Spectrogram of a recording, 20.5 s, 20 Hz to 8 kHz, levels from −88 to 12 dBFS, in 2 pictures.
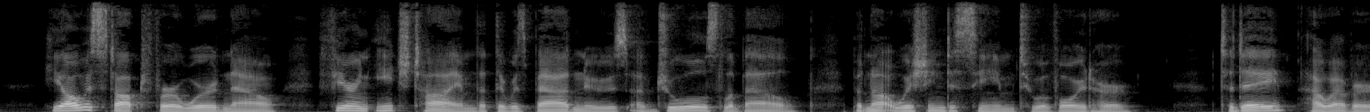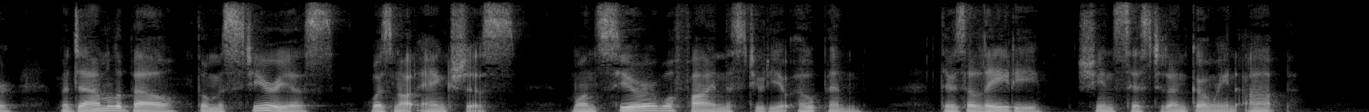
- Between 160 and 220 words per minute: No, average, 145 wpm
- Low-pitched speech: Yes, low, 110 Hz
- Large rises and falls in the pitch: No, average, 4.2 semitones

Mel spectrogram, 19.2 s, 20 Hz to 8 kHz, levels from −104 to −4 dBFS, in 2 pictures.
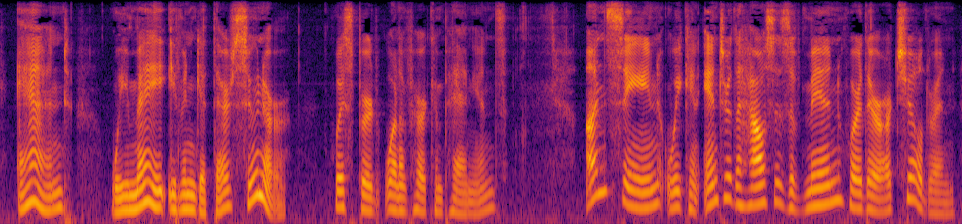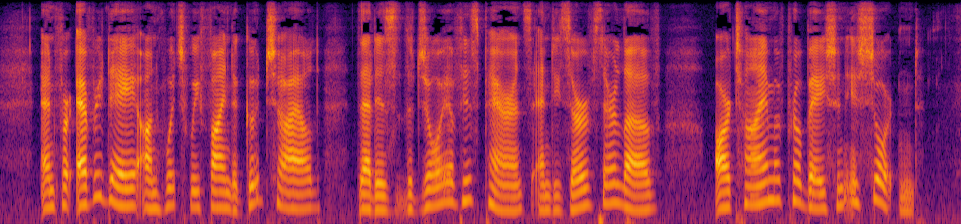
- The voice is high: No, medium, 165 Hz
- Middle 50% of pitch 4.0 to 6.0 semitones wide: Yes, wide, 5.5 semitones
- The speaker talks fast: No, average, 160 wpm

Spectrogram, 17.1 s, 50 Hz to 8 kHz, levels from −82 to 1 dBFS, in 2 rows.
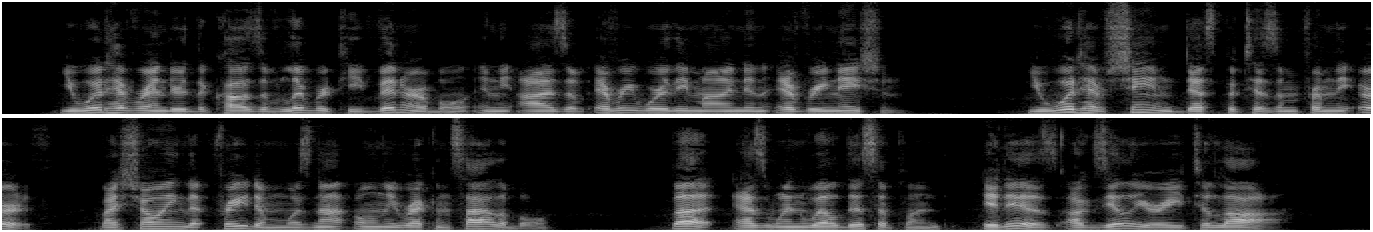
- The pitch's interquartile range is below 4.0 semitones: Yes, average, 2.7 semitones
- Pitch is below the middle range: Yes, low, 130 Hz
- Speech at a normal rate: Yes, average, 160 wpm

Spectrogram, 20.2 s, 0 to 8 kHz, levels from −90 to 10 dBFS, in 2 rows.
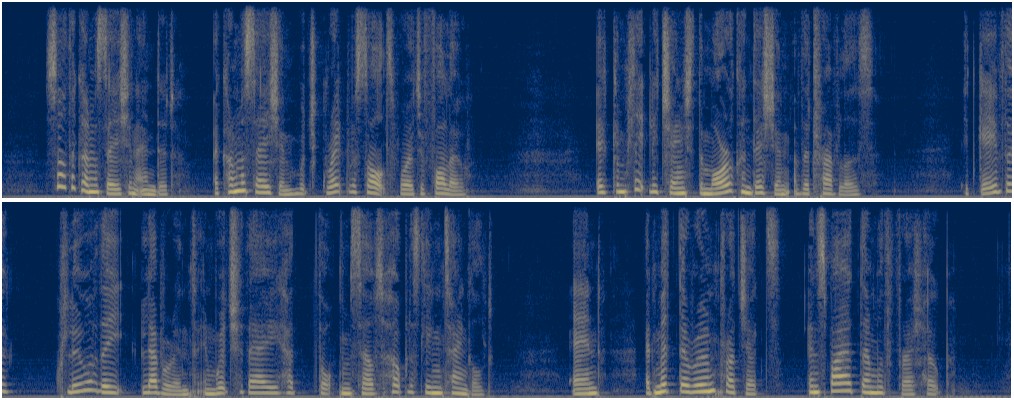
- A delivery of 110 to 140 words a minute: Yes, slow, 135 wpm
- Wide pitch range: Yes, wide, 5.9 semitones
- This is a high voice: Yes, high, 225 Hz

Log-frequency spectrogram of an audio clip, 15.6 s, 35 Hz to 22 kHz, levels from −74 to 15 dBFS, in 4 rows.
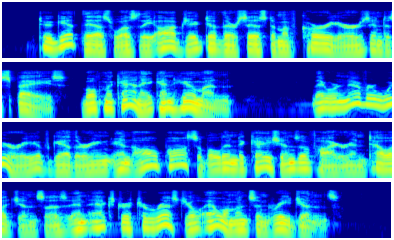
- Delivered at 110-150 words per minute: Yes, average, 140 wpm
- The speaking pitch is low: Yes, low, 100 Hz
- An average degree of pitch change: No, wide, 5.9 semitones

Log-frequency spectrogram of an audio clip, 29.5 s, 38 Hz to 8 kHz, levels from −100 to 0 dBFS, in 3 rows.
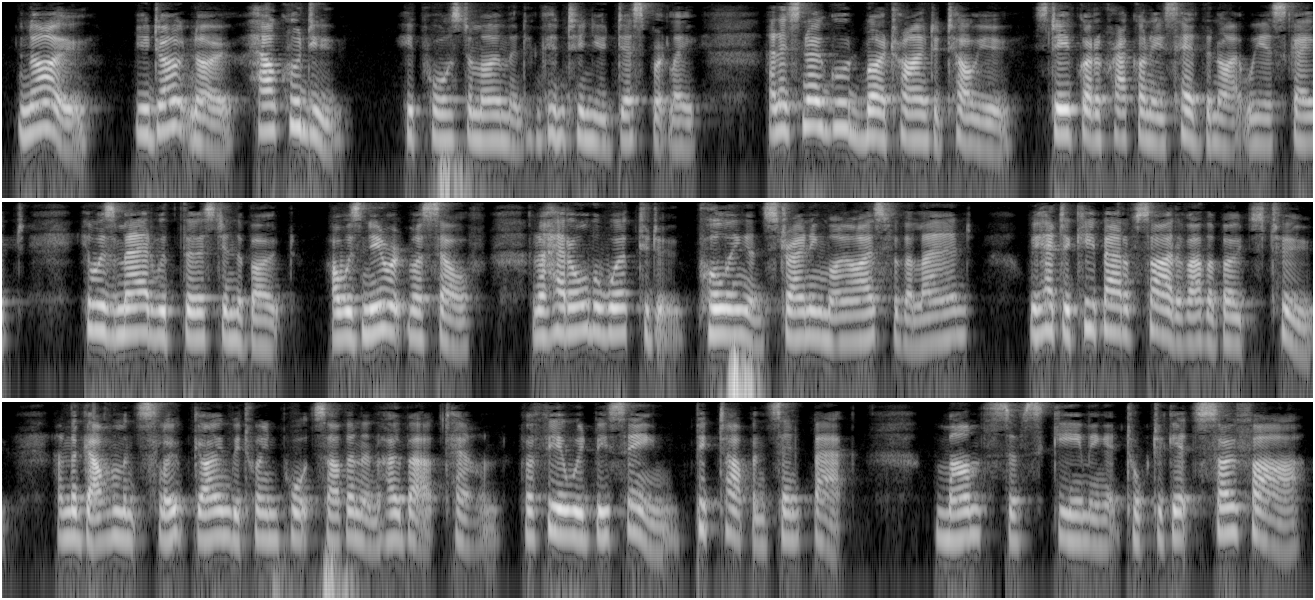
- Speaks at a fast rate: Yes, fast, 210 wpm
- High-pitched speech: Yes, high, 200 Hz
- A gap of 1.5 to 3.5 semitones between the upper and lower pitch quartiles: Yes, average, 3.0 semitones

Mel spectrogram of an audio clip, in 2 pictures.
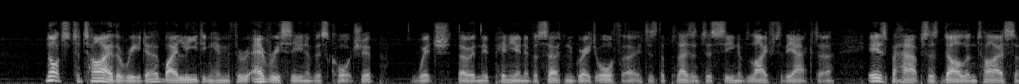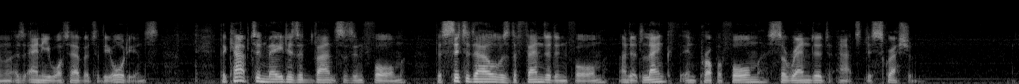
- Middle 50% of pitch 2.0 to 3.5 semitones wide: Yes, average, 2.9 semitones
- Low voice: Yes, low, 100 Hz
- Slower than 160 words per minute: No, average, 200 wpm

